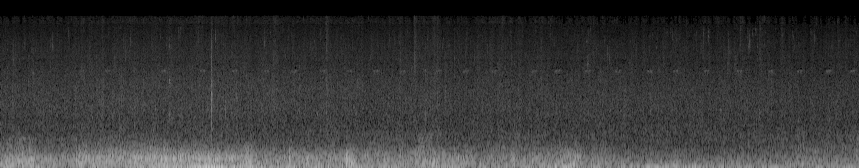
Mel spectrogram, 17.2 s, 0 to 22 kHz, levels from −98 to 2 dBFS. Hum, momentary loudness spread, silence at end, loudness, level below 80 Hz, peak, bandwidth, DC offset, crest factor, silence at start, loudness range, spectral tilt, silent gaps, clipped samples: none; 14 LU; 0 s; -43 LUFS; -44 dBFS; -20 dBFS; 15.5 kHz; under 0.1%; 18 dB; 0 s; 13 LU; -6.5 dB/octave; none; under 0.1%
